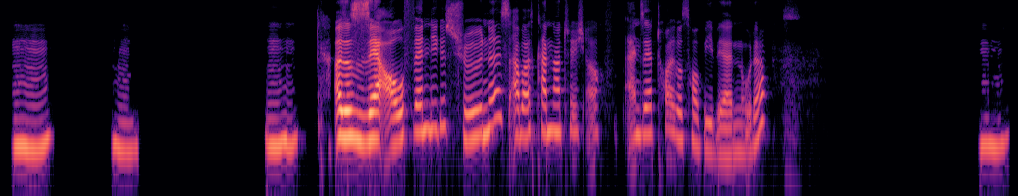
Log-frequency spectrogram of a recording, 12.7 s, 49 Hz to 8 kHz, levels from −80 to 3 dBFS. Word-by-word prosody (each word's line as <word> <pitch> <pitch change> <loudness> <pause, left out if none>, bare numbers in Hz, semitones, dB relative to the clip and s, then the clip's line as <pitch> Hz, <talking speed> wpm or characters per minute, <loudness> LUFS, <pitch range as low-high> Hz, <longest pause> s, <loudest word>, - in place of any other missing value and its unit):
Mhm, 180 +3 -5 0.7
Mhm. 170 -2 -10 1.6
Mhm. 190 +2 -5 0.4
Also 225 0 +9
sehr 215 0 +7
aufwendiges, 265 +8 0
schönes, 245 - -1
aber 235 0 0
es - - -7
kann 255 -1 -1
natürlich 260 -1 -6
auch - - -12 0.3
ein 240 - -7
sehr 245 +1 -4
teures 215 -4 -8
Hobby 170 -5 -8
werden, 145 +2 -6
oder? 340 - -6 2.6
Mhm. 185 +1 -9
215 Hz, 90 wpm, -20 LUFS, 185-255 Hz, 2.6 s, Also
